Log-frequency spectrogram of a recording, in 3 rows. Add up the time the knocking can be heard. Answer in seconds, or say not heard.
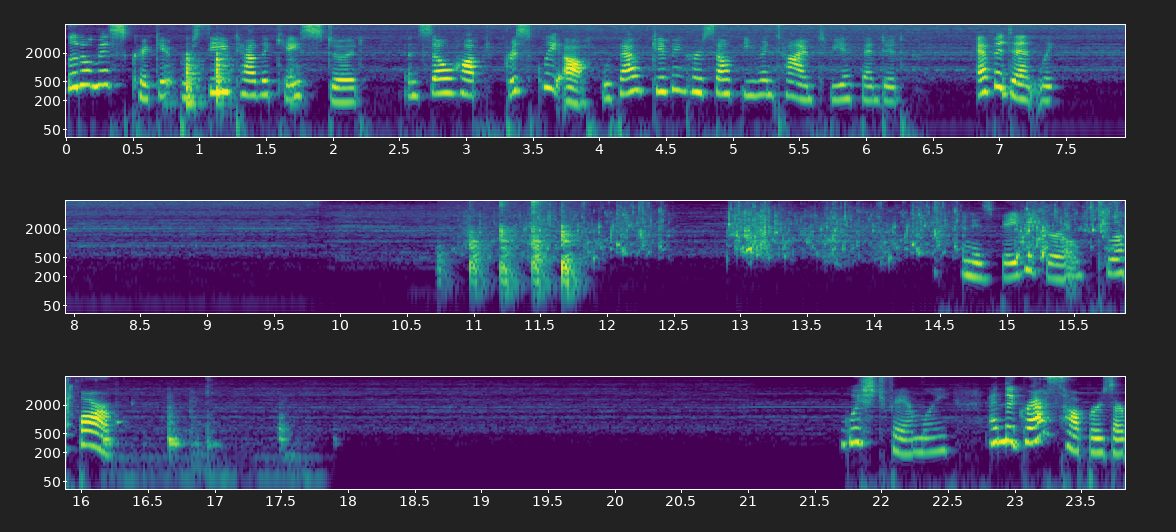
4 s.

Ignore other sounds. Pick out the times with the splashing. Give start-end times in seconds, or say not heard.
10.8-17.1.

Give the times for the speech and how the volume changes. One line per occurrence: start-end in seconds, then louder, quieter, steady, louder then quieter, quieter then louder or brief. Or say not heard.
0.0-7.4 steady
14.4-16.2 brief
21.7-23.7 brief.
